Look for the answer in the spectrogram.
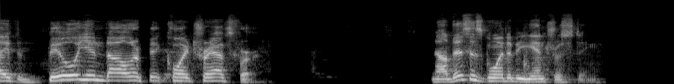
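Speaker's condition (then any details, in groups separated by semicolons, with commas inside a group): No condition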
